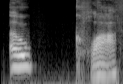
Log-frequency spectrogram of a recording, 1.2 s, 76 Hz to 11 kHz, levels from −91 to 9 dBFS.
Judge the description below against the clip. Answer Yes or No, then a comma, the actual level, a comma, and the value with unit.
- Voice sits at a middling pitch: Yes, medium, 165 Hz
